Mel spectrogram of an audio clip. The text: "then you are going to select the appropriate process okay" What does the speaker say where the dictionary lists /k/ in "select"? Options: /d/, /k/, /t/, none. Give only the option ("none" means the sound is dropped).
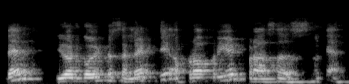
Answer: /k/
